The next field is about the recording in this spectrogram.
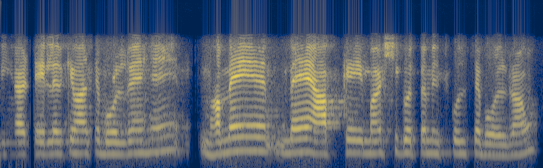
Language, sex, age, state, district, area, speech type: Hindi, male, 18-30, Rajasthan, Jodhpur, urban, conversation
